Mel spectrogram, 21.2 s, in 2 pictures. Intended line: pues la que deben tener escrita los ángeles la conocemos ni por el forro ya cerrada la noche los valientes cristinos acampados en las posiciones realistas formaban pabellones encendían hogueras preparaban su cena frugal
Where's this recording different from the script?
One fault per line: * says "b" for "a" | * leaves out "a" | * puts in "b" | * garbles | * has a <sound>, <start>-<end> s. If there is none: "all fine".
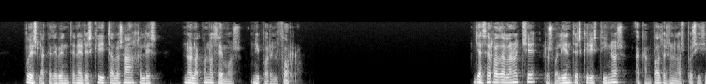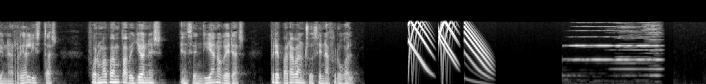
* puts in "no"
* has a chirp, 16.7-18.0 s
* has a squeak, 19.0-20.6 s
